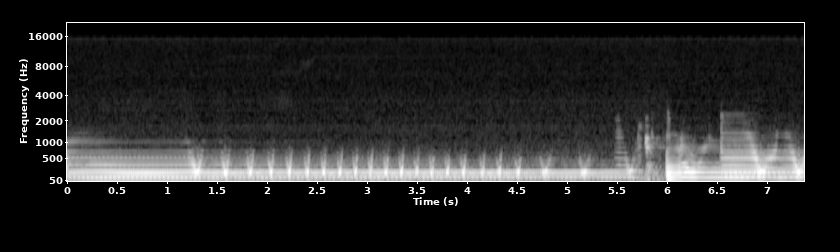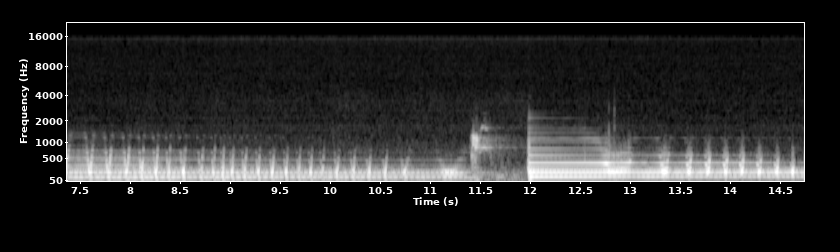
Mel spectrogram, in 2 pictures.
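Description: Electric bass played through an effects processor: a fast run of repeated plucked notes over a held, effected tone. The sound changes abruptly about six seconds in and again near the end.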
